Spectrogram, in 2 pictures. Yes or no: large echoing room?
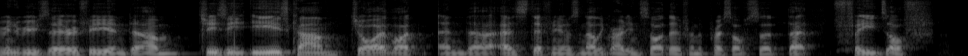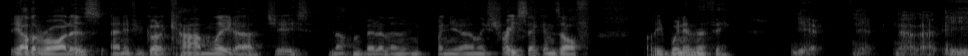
no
